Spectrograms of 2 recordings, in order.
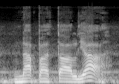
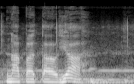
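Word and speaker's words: נפתלי: And this is how you say it in Hebrew. Napatalya. Napatalya.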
